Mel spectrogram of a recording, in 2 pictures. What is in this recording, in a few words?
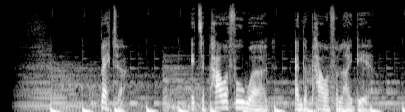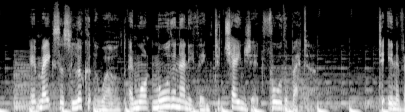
Corporate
